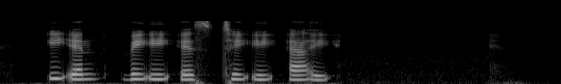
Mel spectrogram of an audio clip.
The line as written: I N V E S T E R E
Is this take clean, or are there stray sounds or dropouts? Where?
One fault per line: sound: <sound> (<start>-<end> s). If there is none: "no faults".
no faults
